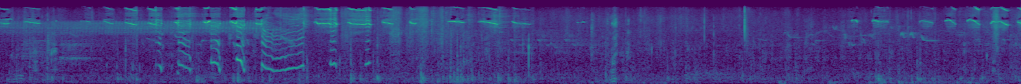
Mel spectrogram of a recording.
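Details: Rescue puppies whining in clear rising-and-falling whimpers, several overlapping in a busy burst early on, then thinner high squeals and scattered bumps and rustles as the litter settles.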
